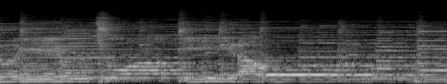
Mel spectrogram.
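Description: A man singing a Korean song into a microphone over a band accompaniment, with steady percussion strikes.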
